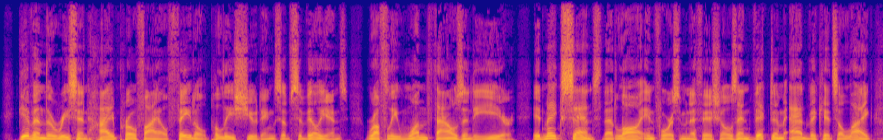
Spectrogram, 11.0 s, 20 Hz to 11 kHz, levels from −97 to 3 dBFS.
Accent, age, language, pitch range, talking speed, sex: American, 50-69, English, 85-115 Hz, 130 wpm, male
